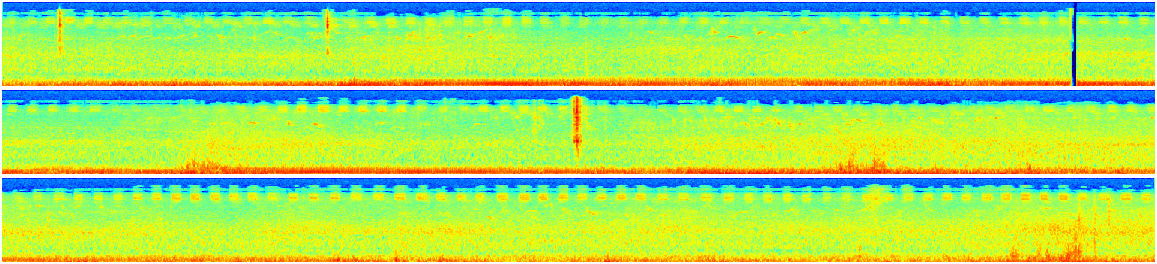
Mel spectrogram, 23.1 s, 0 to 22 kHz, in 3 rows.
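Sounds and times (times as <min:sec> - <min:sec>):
low engine hum: 0:00.0 - 0:23.0
wind rumble: 0:00.0 - 0:23.0
sharp click: 0:02.1 - 0:02.4, 0:11.2 - 0:11.8.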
